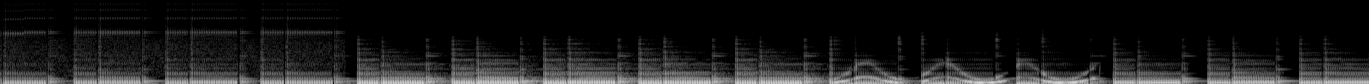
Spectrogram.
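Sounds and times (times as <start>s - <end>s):
virtual bass guitar playing rowdy: 0.0s - 13.6s.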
